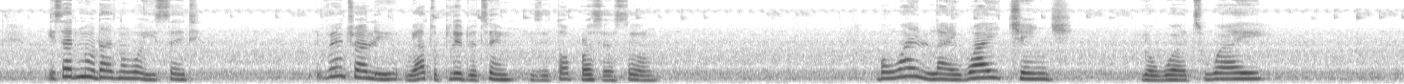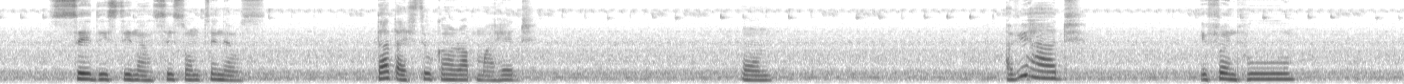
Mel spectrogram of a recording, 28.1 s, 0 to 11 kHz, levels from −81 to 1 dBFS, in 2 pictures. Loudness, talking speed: -32 LUFS, 105 wpm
